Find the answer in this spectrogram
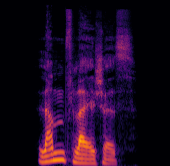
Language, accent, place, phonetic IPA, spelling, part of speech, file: German, Germany, Berlin, [ˈlamˌflaɪ̯ʃəs], Lammfleisches, noun, De-Lammfleisches.ogg
- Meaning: genitive of Lammfleisch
